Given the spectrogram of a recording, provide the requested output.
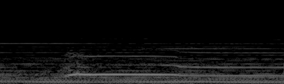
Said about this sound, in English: off in the distance, you could hear uh, wolves howling,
